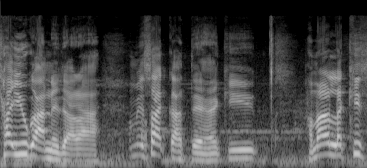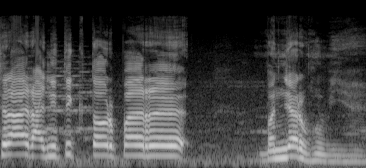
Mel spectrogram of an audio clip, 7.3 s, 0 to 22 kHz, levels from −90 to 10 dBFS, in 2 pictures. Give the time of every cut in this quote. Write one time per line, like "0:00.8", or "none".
0:01.4

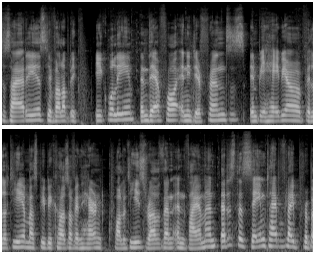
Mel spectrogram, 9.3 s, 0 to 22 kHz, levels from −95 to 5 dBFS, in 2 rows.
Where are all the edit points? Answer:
0:07.9

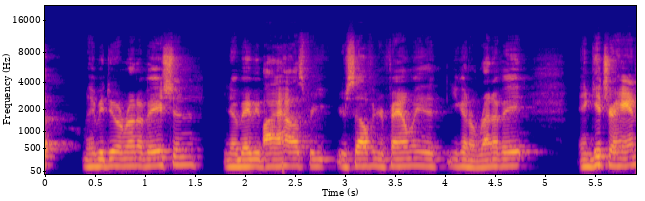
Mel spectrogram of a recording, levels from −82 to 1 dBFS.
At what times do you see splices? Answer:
0:02.2

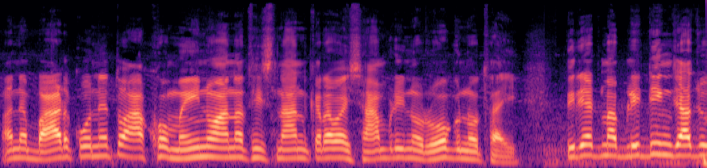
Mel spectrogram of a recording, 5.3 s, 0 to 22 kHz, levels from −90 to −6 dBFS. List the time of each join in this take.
0:04.1

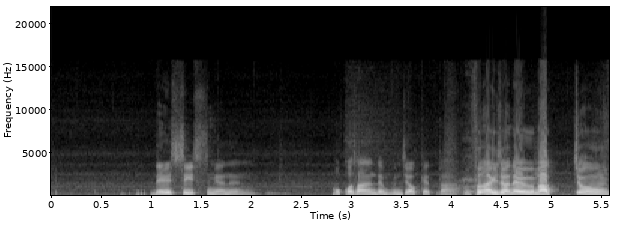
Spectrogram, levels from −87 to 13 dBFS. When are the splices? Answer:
0:04.0

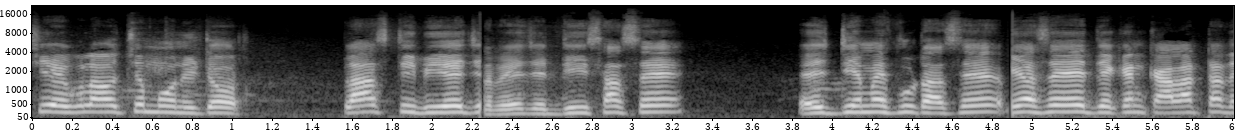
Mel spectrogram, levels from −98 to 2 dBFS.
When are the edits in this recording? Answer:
0:02.2
0:04.8

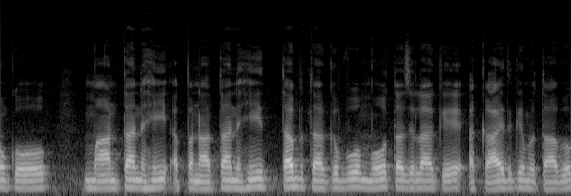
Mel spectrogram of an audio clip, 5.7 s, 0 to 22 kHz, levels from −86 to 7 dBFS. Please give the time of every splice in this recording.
none

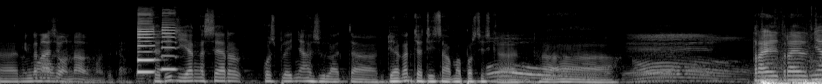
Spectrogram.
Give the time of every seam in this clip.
0:01.8

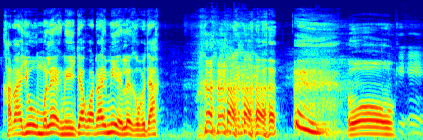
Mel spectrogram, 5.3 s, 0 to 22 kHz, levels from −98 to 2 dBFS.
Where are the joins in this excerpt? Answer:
none

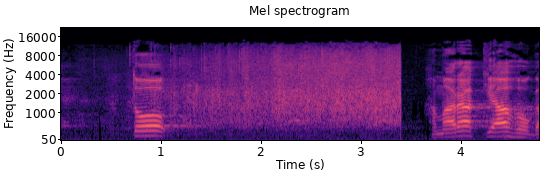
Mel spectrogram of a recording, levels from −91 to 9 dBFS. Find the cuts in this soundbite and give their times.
0:03.4

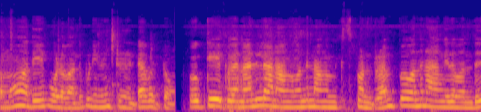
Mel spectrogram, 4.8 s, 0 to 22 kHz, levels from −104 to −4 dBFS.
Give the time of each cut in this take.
0:01.7

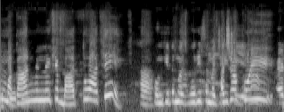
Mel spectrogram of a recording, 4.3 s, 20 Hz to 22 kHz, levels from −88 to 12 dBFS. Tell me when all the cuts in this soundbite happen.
0:02.0

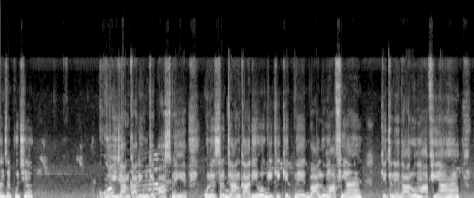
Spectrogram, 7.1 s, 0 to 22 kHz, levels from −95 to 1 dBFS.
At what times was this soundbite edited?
none

